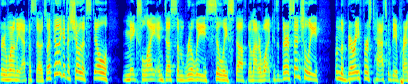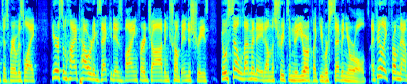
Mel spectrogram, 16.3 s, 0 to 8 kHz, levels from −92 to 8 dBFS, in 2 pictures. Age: 20-39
